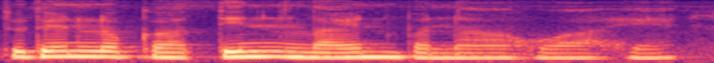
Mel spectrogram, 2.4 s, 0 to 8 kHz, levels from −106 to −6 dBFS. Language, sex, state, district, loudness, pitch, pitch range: Hindi, female, Arunachal Pradesh, Papum Pare, -16 LUFS, 190 Hz, 180-210 Hz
